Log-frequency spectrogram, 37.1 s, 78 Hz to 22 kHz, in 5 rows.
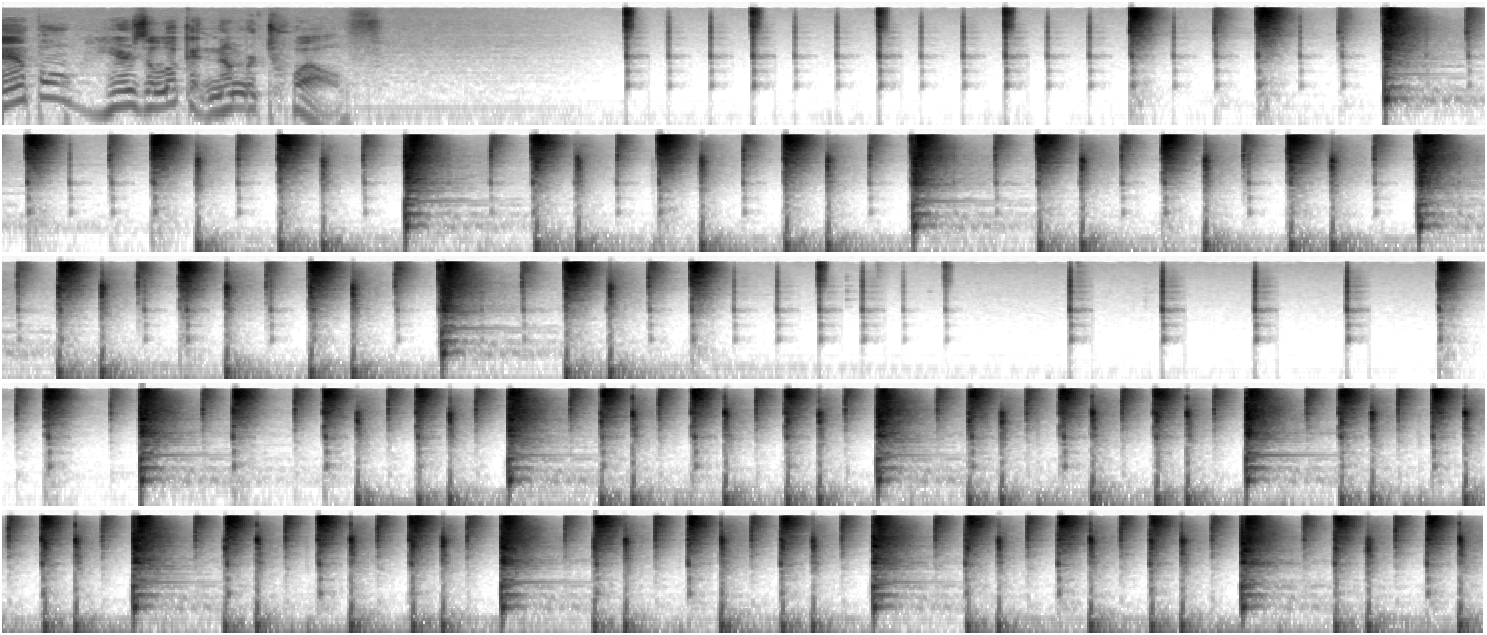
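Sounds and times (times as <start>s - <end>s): hi-hat shuffle: 3.1s - 19.6s, 22.0s - 37.0s
bass drum: 8.3s - 18.9s, 23.9s - 37.0s.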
